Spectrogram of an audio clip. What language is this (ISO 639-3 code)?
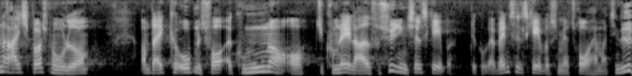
dan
